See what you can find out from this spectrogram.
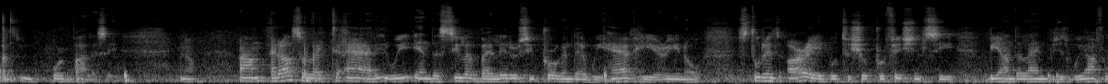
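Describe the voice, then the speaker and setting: A man talks through points at a public meeting like an administrator answering questions. His delivery is halting, with phrases repeated as he goes. The room echoes around him and noise sits clearly behind his voice. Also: medium pitch. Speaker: school administrator at a board meeting.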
